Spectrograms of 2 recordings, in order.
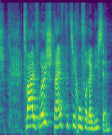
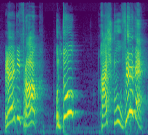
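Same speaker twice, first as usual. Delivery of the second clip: higher, snippy parrot voice; cheeky parrot; 9 semitones higher than usual. Acted. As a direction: talk back like a sassy bird.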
